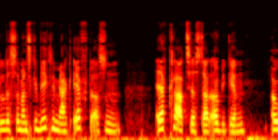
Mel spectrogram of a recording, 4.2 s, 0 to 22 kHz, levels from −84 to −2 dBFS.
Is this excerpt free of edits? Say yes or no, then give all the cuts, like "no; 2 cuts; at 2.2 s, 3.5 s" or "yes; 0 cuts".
yes; 0 cuts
